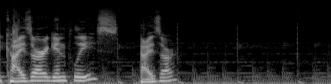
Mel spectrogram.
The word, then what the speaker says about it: Caesar: Kaisar. That's how it's pronounced in New Vegas.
